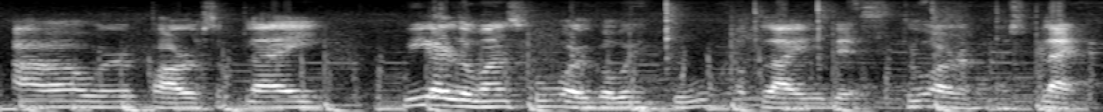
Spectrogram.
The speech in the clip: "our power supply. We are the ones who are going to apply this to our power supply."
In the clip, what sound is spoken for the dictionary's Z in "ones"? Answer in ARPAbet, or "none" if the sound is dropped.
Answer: S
